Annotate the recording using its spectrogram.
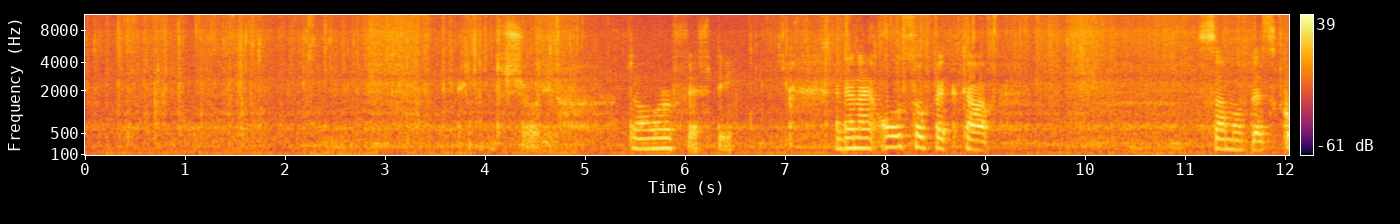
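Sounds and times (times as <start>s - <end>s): artificial flower stems rustling: 0.0s - 12.0s.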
